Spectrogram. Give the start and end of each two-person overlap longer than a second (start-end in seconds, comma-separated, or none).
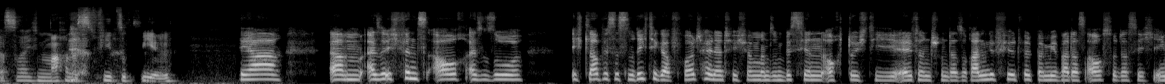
none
